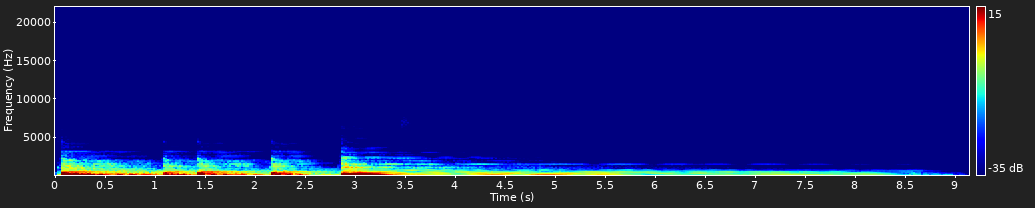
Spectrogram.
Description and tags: piano charge 6
Playing hard on the lower registers of an upright piano. Mics were about two feet away. Variations.
play-hard, piano, low-register, doom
